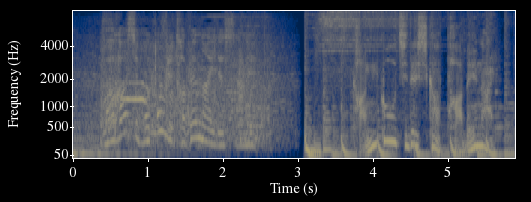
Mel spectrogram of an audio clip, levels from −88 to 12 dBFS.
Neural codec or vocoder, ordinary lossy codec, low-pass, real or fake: none; none; none; real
